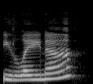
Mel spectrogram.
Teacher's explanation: of my first name elena in english or ilyana in russian the ah sound at the end of the name is unstressed in both versions and is pronounced as a kind of an uh or what's called a schwa sound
